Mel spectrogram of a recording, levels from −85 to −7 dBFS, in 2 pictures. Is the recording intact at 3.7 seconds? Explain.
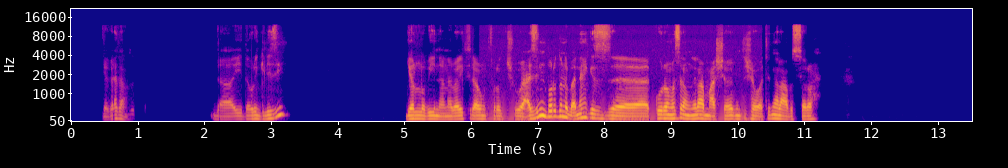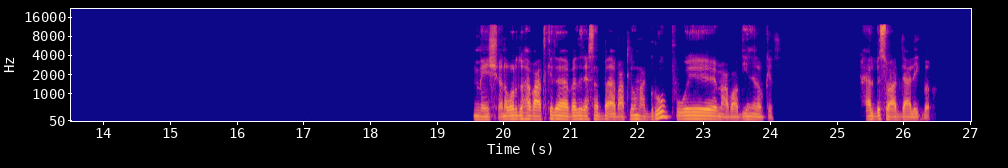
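No. At 3.72 s the microphone volume steps up: the level of the whole speech signal jumps by about 4 dB in a single instant and stays there. The pattern points to the call software judging the microphone input too quiet and raising the device's input volume in one move, rather than ramping it. Because the change happens before any processing, the voice and the background noise rise together.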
